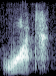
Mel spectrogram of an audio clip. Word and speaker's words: Watt: Oh, my name is Colin Stewart Watt, W-A-T-T.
